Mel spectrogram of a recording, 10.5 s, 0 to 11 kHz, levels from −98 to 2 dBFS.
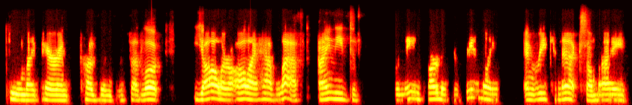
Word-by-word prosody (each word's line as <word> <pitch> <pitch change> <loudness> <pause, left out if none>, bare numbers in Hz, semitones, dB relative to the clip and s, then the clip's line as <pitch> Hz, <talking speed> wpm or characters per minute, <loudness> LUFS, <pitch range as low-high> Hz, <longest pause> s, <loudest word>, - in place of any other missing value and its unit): to 185 -4 +2
my 165 -1 +2
parents' 165 -3 +3 0.2
cousins 165 -4 -2
and 160 0 -14
said, 165 -2 -3
"Look, 180 0 +5 0.6
y'all 190 +2 +3
are 175 -1 +1
all 200 0 +3
I 180 -2 +3
have 190 -1 -2
left. 175 -6 -1 0.2
I 185 +3 +2
need 195 -5 -2
to 170 -2 -8 0.6
remain 185 +3 -3
part 195 -1 +2
of 175 - 0
your 170 -1 -16
family 220 -7 -1 0.5
and 175 0 +1
reconnect." 190 +1 0
So, 160 -2 -1
my 170 0 0
180 Hz, 140 wpm, -16 LUFS, 170-195 Hz, 0.6 s, Look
